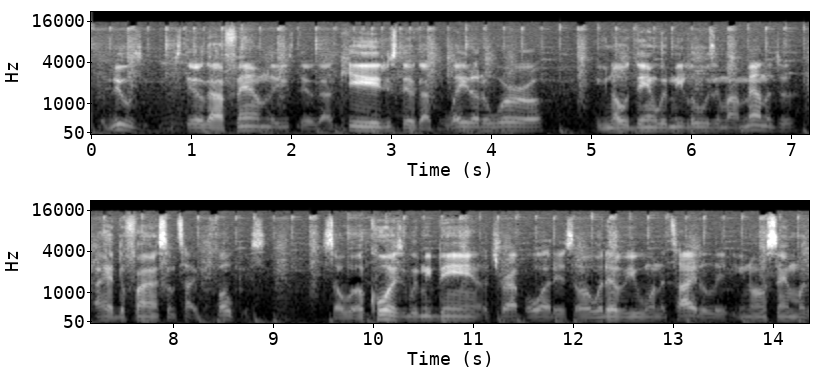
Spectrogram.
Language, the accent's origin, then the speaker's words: English; Baton Rouge, Louisiana, United States; you know, I'm from Baton Rouge.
